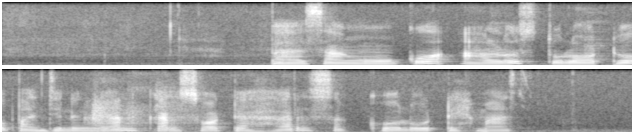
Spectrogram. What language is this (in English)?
Javanese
